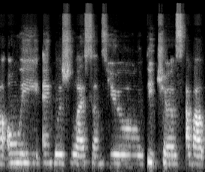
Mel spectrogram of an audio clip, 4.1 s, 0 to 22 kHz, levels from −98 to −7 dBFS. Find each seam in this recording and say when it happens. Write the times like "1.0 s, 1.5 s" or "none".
2.9 s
